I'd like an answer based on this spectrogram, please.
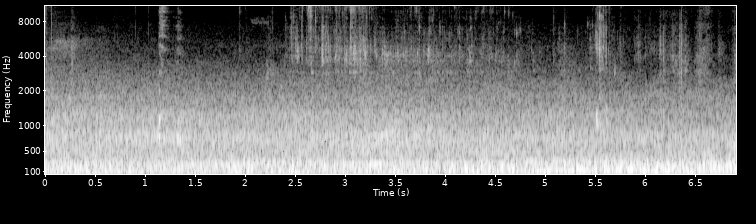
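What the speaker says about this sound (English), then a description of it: "going to add some water" Water is poured into a can set over a small outdoor fire, giving a steady low bubbling and hissing wash with a few faint drips and clicks throughout.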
